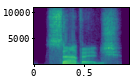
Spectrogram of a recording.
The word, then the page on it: savage: British English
